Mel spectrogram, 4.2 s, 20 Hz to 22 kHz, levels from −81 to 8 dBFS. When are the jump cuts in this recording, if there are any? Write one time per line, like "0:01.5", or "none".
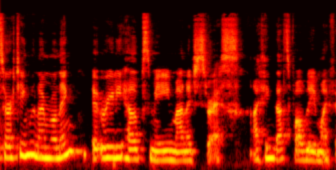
0:01.0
